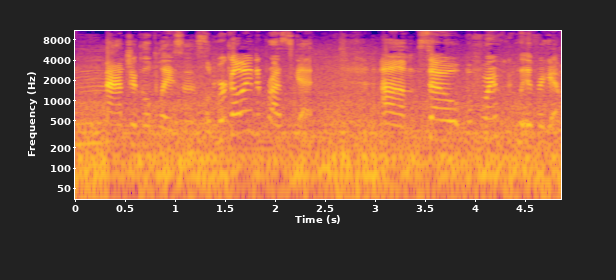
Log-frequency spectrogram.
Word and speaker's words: Prescott: It's spelled Prescott with an O, C-O-O-C-O-T-T, but it's pronounced Prescott.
